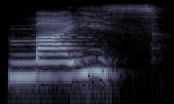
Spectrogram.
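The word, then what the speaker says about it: maïs: And now this becomes mais. Mais. S is also sounded in this case, mais.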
